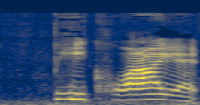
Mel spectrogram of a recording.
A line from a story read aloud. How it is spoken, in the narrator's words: grumbled the wolf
